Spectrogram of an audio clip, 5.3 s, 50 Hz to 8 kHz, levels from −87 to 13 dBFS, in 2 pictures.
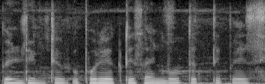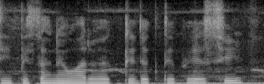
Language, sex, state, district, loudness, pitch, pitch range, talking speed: Bengali, female, Assam, Hailakandi, -19 LUFS, 185 Hz, 180-190 Hz, 135 wpm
